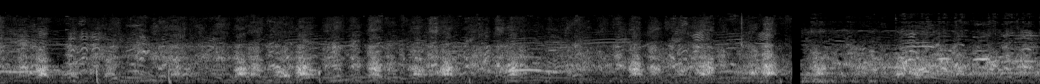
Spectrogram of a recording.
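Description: A big crowd of golden retrievers barking over one another in a continuous din, with human voices mixed in. The sound drops out for an instant about eight seconds in.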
